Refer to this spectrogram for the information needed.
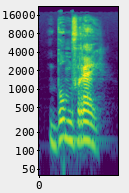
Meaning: bombproof
- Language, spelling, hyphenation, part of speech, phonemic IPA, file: Dutch, bomvrij, bom‧vrij, adjective, /bɔmˈvrɛi̯/, Nl-bomvrij.ogg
